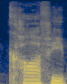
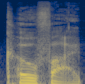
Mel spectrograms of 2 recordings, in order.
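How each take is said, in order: First: It sounds like the word coffee. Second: It starts with a long 'koh' sound. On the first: The speaker calls it right. "it stands to reason that it is a coffee page" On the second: The speaker calls it wrong. "not a Ko-Fi page"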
